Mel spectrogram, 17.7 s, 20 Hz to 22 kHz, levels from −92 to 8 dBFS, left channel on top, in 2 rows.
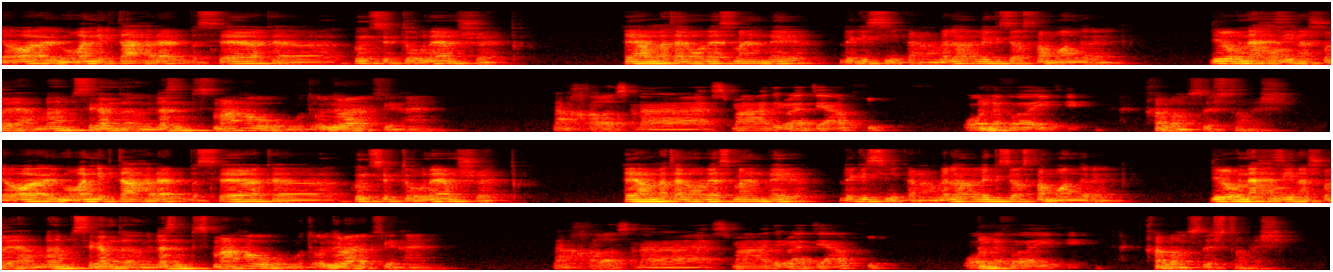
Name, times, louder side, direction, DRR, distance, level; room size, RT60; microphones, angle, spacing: voice 1, 0.0-3.3 4.2-7.4 8.1-11.8 15.4-15.6 16.5-17.4, right 2 dB, 25° right, 0 dB, 3.0 m, -27 dB
voice 2, 8.3-8.6 12.5-14.7 15.3-16.1, left 2 dB, 80° left, 3 dB, 2.8 m, -34 dB
12.0 x 7.2 x 4.5 m, 0.40 s
head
